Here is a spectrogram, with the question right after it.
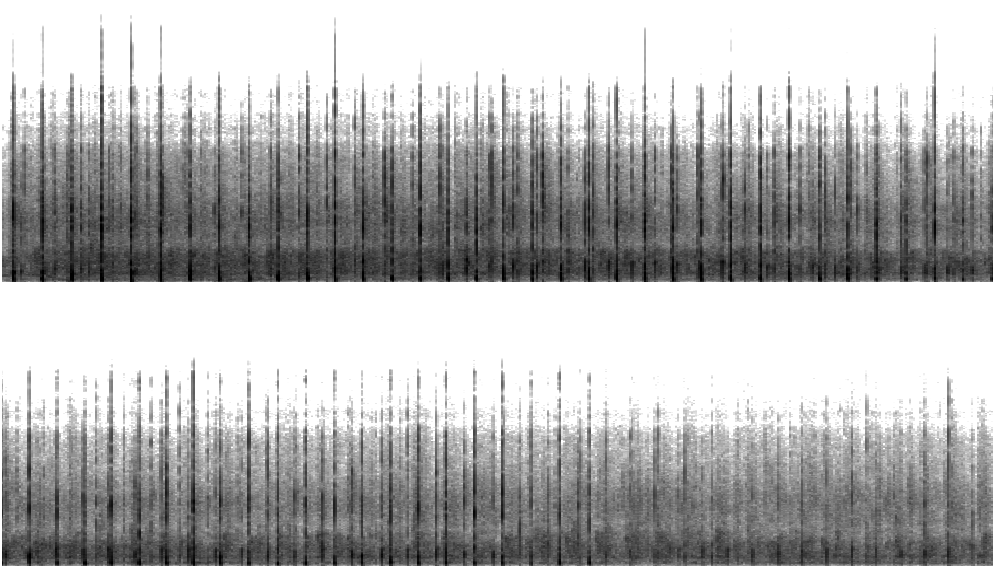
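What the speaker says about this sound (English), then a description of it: "join me in another round of applause for the newest and most junior lieutenants in the United States Army" Sustained applause at an Army ROTC second lieutenant commissioning ceremony, dense and steady throughout, with individual sharp claps standing out and gradually thinning toward the end.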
